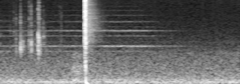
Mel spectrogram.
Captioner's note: clicks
